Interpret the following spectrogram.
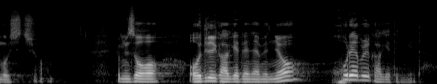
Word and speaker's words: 호렙: 호렙이가 아니라 호렙입니다.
